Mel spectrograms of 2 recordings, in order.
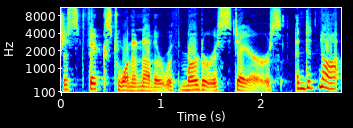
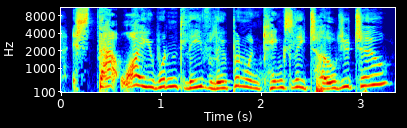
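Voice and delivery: higher-pitched, probing question; shrewd; 8 semitones higher than usual. A narrator's reading. Timothy questioning George about leaving Lupin, shrewd. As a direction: ask it as if piecing things together. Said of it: "Timothy asked him shrewdly".

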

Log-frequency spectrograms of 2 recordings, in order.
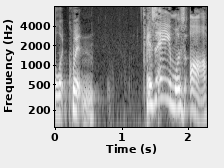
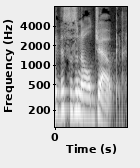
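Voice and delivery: plain reading voice

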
